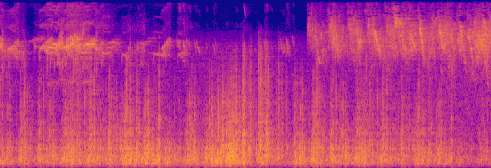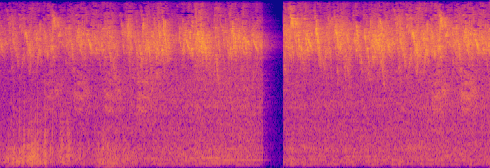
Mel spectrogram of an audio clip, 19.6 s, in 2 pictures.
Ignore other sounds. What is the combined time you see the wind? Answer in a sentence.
You can hear the wind for 13 seconds altogether.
